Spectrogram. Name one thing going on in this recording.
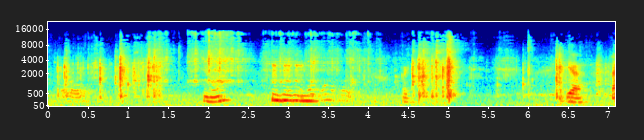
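Plastic toy pieces clatter and rattle in a person's hands.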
